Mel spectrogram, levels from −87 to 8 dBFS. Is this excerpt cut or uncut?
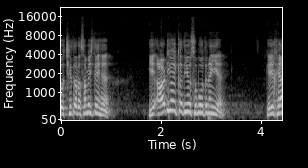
uncut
